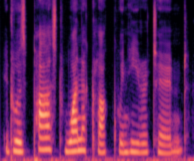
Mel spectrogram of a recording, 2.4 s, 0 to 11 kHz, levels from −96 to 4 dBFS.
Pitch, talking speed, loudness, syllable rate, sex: 200 Hz, 195 wpm, -19 LUFS, 5.2 syllables/s, female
